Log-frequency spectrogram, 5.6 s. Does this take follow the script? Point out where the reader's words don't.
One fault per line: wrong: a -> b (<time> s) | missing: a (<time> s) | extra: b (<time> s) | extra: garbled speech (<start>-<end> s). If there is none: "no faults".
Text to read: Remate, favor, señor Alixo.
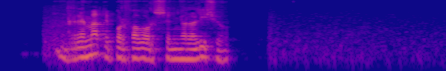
extra: por (1.4 s)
